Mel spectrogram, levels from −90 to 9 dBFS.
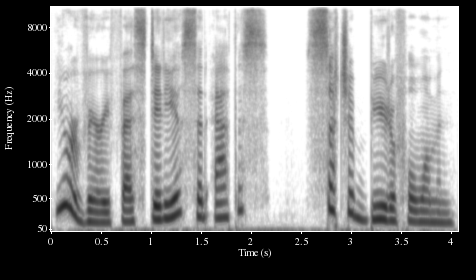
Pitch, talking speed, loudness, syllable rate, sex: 210 Hz, 145 wpm, -16 LUFS, 5.1 syllables/s, female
